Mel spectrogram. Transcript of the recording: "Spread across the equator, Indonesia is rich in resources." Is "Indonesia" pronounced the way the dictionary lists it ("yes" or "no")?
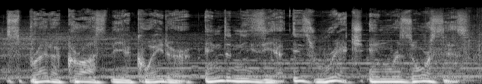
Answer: no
